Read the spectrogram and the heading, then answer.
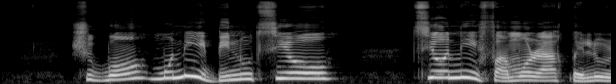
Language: Yoruba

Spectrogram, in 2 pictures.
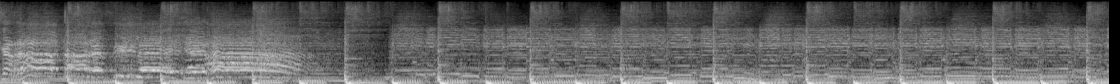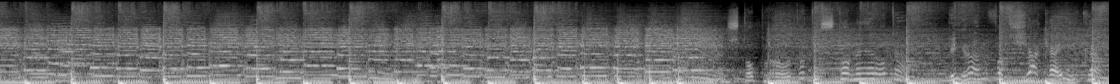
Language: Greek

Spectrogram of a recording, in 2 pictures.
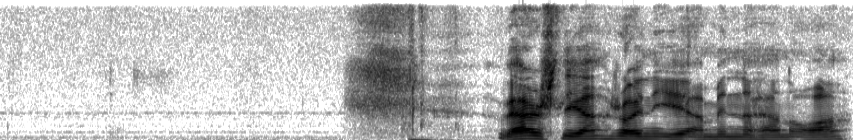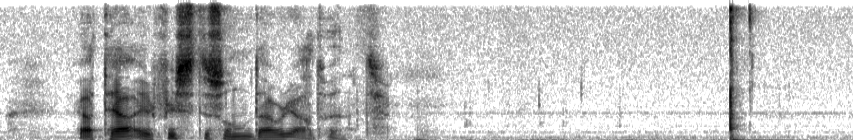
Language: Faroese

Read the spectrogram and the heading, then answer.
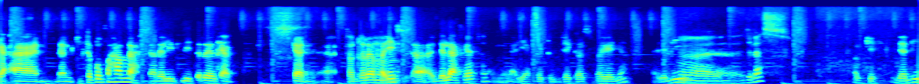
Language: Malay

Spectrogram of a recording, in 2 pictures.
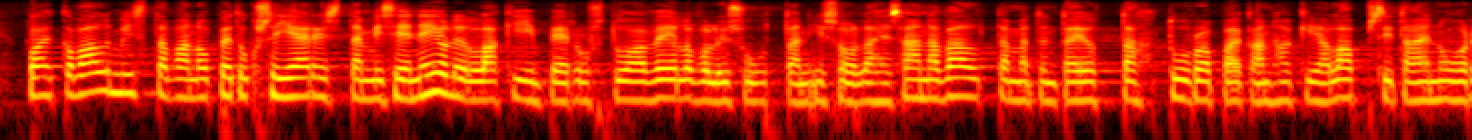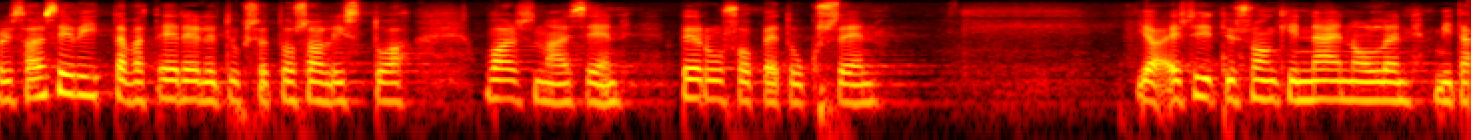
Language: Finnish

